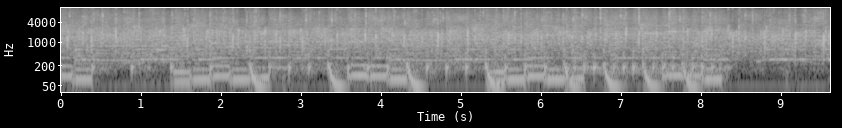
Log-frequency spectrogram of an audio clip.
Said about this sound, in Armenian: ծափերով դիմավորենք Լալա Սարգսյան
